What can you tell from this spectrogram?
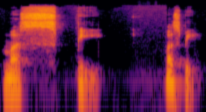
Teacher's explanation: The T is silent because it's between consonants when you link the words. Must be. Link the sounds s with a b.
